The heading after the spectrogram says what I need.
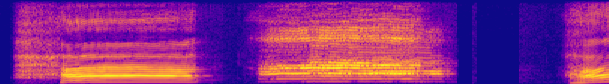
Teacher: اس کو حلق میں سے نکالنا ہے اور ساتھ میں ہوا بھی ہونی چاہیے۔ ہا نہیں پڑھنی بلکہ اس کو حلق میں سے نکالنا ہے، سینے میں سے نہیں نکالنا۔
